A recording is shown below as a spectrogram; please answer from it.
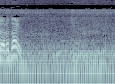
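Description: An engine idling steadily with a low, even hum, after a brief voice call at the very start.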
